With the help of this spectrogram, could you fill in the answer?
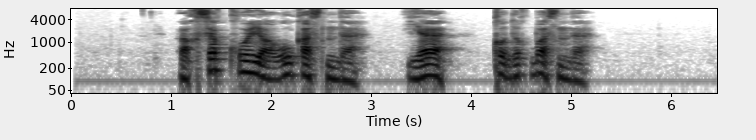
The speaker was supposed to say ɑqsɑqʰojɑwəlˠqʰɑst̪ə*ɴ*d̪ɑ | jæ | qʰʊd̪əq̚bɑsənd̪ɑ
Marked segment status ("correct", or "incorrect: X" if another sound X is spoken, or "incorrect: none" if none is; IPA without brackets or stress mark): incorrect: n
